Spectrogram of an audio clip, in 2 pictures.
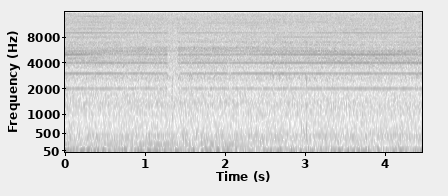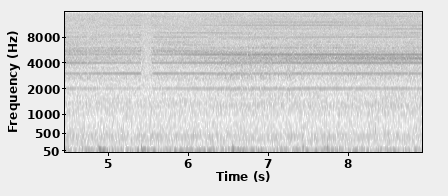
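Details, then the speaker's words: Gigabyte Aero 17 HDR XB (2020) laptop, i7-10875H and RTX 2070 Super Max-Q, at idle: thin, steady high-pitched coil whine over quiet room hum, also reported on identical units and possibly a known issue. "during idle scenarios in some cases this notebook started to exhibit really bad coil whine I mean listen"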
